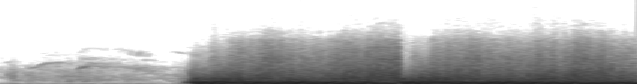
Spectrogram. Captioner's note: explosion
